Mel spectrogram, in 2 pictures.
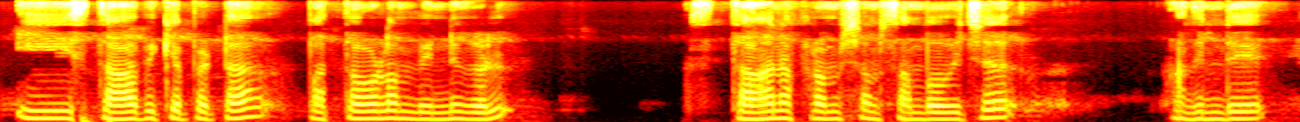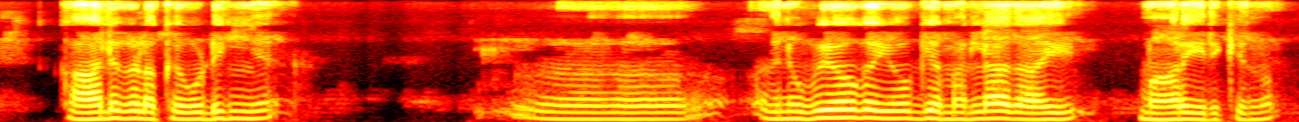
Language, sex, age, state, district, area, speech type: Malayalam, male, 30-45, Kerala, Kottayam, urban, spontaneous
